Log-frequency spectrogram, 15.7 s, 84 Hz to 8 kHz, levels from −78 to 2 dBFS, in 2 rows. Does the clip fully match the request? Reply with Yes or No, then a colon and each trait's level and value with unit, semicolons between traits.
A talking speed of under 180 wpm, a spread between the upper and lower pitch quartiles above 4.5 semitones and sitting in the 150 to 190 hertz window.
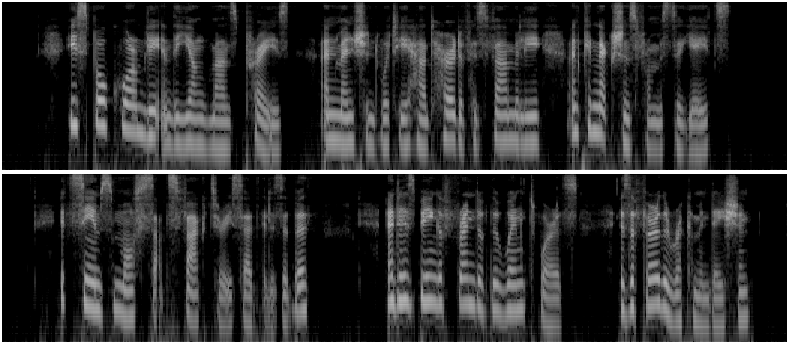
Yes: average, 155 wpm; average, 5.1 semitones; medium, 185 Hz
